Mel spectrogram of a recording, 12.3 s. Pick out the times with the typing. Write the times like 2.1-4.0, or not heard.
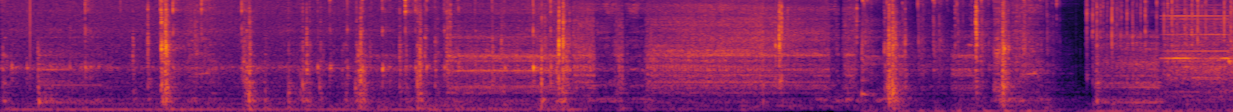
0.0-5.9, 8.6-12.2.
